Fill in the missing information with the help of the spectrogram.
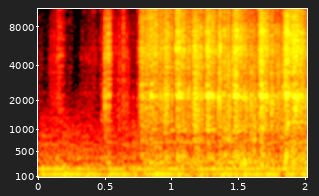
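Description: A charity collection container holding 2-euro coins is shaken, and the coins jingle and rattle in quick, bright metallic clinks. A steady low hum sits underneath, and the rattling starts softly before growing into a dense run of overlapping clinks.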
